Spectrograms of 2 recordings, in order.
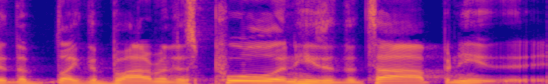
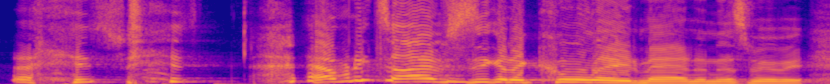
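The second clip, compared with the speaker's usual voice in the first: laughing; 10 semitones higher, 3 dB louder than usual. Real, not acted. Laughing at Michael bursting through walls.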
